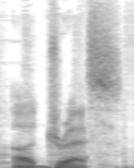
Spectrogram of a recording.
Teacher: So the verb address has the stress on the second syllable.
